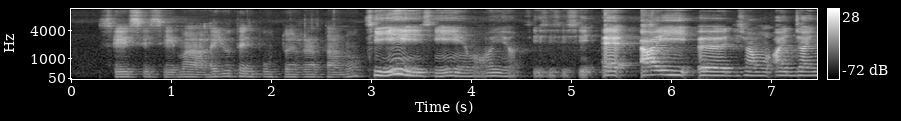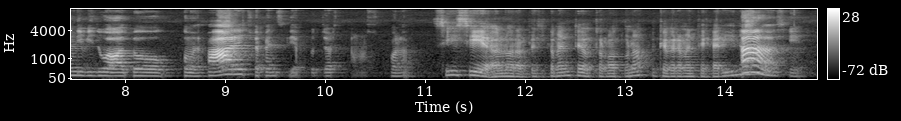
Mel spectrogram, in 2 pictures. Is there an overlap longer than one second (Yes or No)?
No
